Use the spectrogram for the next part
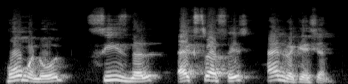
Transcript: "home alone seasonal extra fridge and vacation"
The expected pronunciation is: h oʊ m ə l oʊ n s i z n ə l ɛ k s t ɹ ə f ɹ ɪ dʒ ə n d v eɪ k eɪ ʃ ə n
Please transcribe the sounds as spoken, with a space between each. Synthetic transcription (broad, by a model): h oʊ m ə n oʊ l s i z n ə l ɛ k s t ɹ ə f ɪ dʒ ə n d v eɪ k eɪ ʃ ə n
